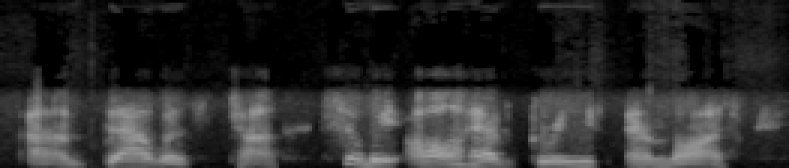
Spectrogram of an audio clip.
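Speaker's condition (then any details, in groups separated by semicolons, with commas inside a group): ALS; worried about voice but held up over 15 minutes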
